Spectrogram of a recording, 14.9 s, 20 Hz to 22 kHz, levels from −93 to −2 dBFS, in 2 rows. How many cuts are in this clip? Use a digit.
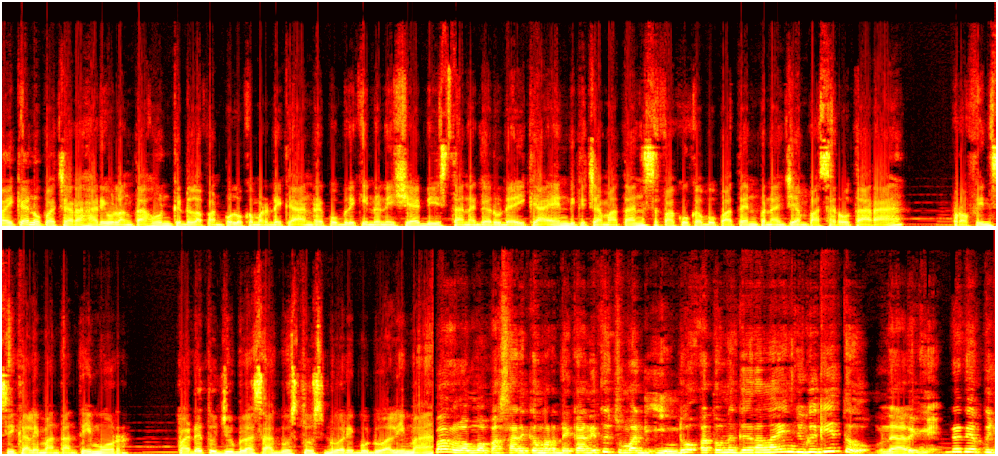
1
